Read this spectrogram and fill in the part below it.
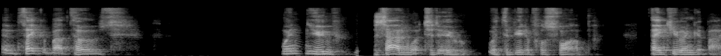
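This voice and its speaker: Somewhat breathy and fairly slow, a man speaks at a fairly high pitch with ordinary pitch variation. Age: 70s. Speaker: public commenter. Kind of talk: public comment.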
